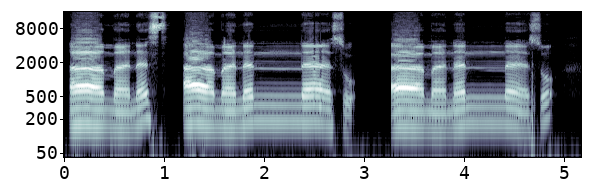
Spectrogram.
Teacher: Maka alif lamnya dinamakan alif lam syamsiyah. Bunyi nun pada amana langsung masuk kepada nun pada kata an-nasu.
